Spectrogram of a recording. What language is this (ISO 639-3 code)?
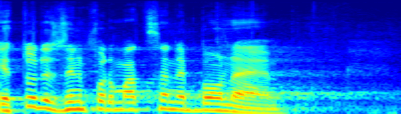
ces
